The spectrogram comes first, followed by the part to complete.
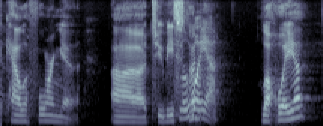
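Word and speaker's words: La Jolla: uh to be laa La Hoya La Hoya why don't they why don't they spell it like that uh I only know that because my dad lived there oh but why don't they spell it like that why is it j o l l a i guess it's probably Southern California so it's probably heavily influenced by espanol which makes a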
